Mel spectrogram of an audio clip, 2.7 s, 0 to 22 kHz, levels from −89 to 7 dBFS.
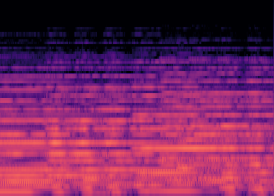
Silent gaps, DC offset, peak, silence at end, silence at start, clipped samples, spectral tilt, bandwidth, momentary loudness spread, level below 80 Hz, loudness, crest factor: none; under 0.1%; -10 dBFS; 0 s; 0 s; under 0.1%; -5 dB/octave; 12.5 kHz; 2 LU; -56 dBFS; -22 LUFS; 14 dB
